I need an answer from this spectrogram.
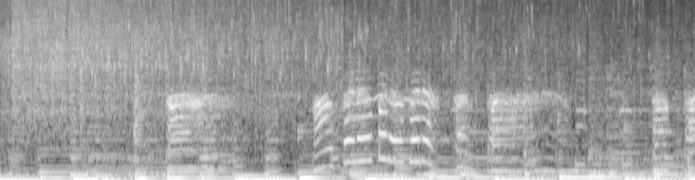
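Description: Chopped tomatoes and capsicum sizzling in hot oil in a pan, a steady hiss that is strongest in the first second or so, under background music with a bass line and melody.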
